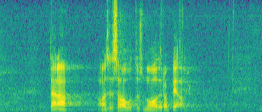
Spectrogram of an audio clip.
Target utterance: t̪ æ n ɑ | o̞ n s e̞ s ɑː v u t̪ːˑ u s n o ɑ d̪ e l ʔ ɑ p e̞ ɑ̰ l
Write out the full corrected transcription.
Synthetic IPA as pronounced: t̪ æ n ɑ | o̞ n s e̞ s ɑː v u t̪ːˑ u s n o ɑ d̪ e ɾ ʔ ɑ p e̞ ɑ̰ l

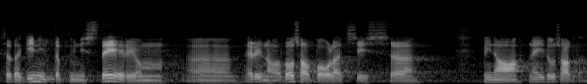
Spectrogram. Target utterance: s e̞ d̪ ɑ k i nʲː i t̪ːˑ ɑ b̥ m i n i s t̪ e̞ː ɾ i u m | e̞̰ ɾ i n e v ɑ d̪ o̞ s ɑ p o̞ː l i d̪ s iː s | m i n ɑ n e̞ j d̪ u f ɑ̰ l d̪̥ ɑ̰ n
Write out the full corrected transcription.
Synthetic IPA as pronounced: s e̞ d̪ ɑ k i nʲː i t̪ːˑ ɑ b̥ m i n i s t̪ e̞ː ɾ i u m | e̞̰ ɾ i n e v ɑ d̪ o̞ s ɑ p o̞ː l e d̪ s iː s | m i n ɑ n e̞ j d̪ u s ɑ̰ l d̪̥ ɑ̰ n

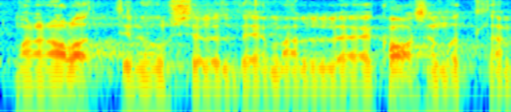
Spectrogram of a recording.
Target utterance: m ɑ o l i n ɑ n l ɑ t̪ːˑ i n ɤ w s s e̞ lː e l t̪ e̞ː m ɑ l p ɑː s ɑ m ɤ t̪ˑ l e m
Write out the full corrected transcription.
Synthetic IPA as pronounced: m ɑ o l e n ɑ l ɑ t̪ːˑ i n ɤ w s s e̞ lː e l t̪ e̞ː m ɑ l k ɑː s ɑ m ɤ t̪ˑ l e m

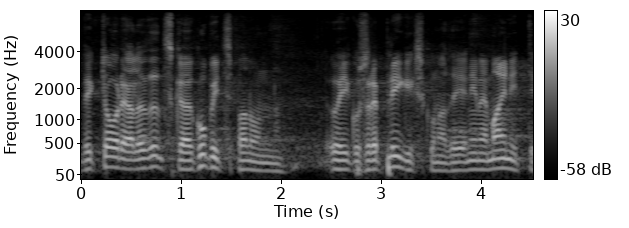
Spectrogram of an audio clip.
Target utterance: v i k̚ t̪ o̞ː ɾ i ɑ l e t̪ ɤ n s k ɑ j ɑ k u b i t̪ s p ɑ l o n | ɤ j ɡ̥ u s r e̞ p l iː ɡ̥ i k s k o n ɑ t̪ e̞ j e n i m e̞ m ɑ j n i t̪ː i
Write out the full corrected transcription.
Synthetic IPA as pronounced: v i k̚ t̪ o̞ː ɾ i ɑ l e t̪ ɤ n s k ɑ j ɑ k u b i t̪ s p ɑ l u n | ɤ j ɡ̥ u s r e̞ p l iː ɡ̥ i k s k u n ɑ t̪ e̞ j e n i m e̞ m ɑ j n i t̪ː i

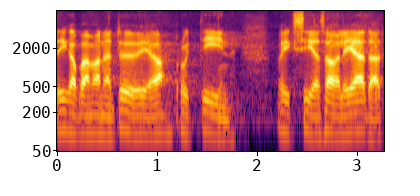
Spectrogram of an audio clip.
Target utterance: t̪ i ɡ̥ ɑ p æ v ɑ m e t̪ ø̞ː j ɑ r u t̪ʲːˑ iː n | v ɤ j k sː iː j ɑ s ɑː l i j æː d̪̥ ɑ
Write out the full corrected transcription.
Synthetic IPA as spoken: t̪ i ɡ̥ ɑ p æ v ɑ n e t̪ ø̞ː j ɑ r u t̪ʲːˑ iː n | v ɤ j k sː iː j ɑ s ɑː l i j æː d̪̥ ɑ

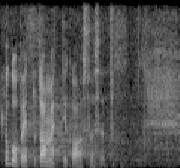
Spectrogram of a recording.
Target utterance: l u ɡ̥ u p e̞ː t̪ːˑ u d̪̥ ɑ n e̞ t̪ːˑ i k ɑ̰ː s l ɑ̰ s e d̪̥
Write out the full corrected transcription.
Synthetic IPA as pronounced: l u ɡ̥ u p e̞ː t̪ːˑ u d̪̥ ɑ m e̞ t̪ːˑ i k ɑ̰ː s l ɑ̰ s e d̪̥

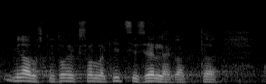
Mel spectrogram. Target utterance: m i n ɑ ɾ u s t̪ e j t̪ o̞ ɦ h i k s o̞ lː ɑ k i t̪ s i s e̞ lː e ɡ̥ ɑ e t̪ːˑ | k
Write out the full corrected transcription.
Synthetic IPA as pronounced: m i n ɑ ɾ u s t̪ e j t̪ o̞ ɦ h i k s o̞ lː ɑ k i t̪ s i s e̞ lː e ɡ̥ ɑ e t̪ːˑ | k

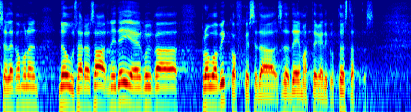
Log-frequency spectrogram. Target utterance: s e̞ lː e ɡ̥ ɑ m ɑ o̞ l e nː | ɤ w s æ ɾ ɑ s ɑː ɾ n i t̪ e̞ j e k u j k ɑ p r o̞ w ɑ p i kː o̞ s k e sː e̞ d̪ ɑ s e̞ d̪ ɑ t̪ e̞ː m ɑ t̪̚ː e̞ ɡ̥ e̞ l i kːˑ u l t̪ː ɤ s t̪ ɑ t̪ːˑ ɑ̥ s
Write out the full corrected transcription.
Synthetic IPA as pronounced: s e̞ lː e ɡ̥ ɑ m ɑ o̞ l e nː | ɤ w s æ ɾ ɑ s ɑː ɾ n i t̪ e̞ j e k u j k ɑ p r o̞ w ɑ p i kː o̞ f k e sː e̞ d̪ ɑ s e̞ d̪ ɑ t̪ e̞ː m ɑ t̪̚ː e̞ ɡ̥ e̞ l i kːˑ u l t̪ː ɤ s t̪ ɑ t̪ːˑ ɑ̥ s

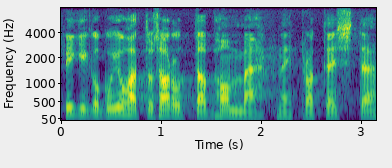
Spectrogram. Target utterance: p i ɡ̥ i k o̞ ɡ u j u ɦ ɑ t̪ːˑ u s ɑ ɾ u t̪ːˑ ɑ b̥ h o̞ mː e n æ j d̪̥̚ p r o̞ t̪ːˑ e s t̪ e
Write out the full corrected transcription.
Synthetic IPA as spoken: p i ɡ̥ i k o̞ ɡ u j u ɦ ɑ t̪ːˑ u s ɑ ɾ u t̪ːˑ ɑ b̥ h o̞ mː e n æ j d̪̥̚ p r o̞ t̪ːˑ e s t̪ e

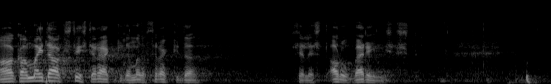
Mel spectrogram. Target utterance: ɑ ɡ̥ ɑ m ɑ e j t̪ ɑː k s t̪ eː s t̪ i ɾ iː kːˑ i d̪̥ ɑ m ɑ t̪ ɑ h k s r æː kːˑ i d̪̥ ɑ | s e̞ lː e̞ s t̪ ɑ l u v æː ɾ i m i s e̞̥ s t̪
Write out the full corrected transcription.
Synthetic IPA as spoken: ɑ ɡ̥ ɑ m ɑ e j t̪ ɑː k s t̪ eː s t̪ i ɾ æː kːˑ i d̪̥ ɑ m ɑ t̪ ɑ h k s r æː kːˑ i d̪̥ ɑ | s e̞ lː e̞ s t̪ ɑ ɾ u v æ ɾ i m i s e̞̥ s t̪

